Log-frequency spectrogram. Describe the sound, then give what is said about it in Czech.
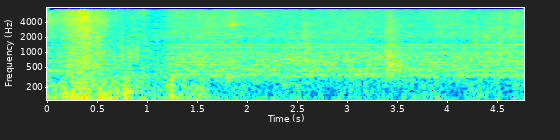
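A refrigerator hums with a steady, low droning rumble. A louder surge at the start settles into an even, continuous drone with no voices. “Hůčí lednička.”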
